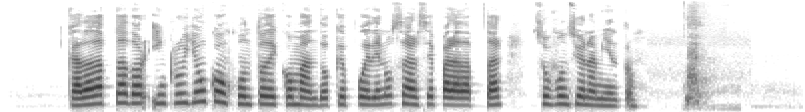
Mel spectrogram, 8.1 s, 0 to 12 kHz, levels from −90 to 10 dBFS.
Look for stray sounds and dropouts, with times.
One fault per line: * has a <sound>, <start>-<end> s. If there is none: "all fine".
* has a bark, 6.8-7.4 s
